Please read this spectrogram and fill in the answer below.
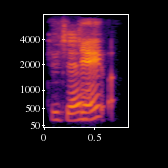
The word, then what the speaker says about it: Joojeh: And then the name they give it after that is Juje, I think. Yeah. – Juje. – J-O-O-J-E-H.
